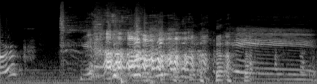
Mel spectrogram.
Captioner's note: laughter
